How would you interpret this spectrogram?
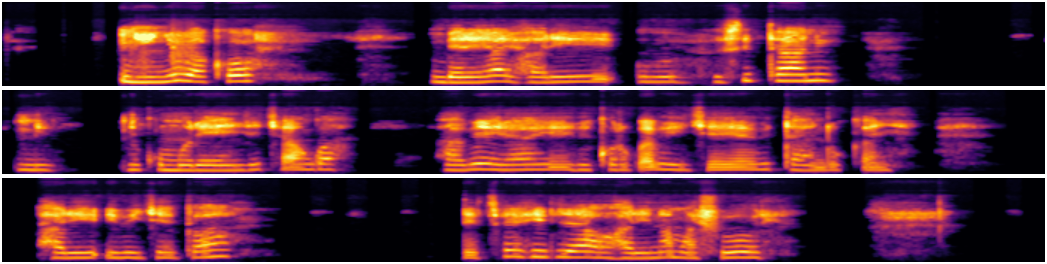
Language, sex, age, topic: Kinyarwanda, female, 25-35, government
